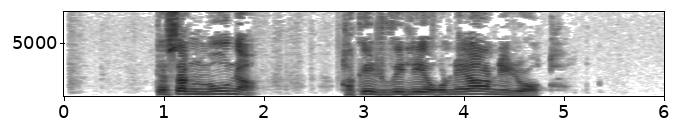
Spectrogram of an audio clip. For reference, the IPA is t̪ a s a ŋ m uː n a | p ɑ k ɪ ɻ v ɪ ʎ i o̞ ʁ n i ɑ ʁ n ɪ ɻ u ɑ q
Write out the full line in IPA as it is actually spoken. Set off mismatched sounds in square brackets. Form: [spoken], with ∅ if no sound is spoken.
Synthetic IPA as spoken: t̪ a s a ŋ m uː n a | [q] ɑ k ɪ ɻ v ɪ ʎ i o̞ ʁ n i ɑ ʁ n ɪ ɻ u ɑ q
